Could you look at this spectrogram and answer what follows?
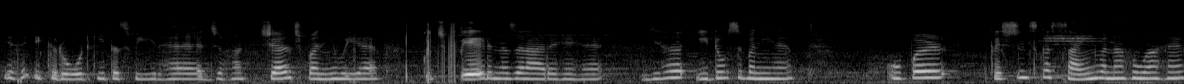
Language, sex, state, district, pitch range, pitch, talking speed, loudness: Hindi, female, Bihar, Darbhanga, 255-290 Hz, 270 Hz, 145 wpm, -26 LUFS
